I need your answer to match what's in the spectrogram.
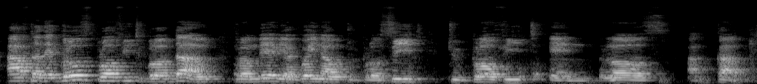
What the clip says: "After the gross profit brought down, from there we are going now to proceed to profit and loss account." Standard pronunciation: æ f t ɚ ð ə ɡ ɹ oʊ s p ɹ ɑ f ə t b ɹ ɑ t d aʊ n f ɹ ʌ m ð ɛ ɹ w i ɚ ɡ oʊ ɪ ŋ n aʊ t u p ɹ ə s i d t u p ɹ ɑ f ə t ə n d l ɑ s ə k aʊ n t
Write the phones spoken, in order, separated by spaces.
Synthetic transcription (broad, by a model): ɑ f t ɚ ð ə ɡ ɹ oʊ s p ɹ ɑ f ə t b ɹ ɑ t d aʊ n f ɹ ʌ m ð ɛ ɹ w i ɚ ɡ oʊ ɪ ŋ aʊ t u p ɹ ə s i d t u p ɹ ɑ f ə t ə n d l ɑ s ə k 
